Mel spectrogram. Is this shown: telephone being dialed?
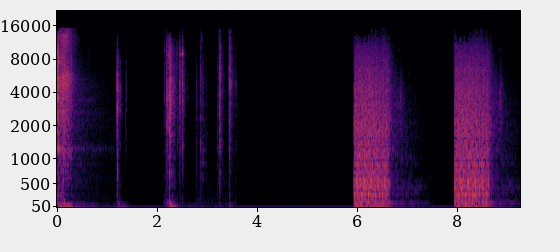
no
